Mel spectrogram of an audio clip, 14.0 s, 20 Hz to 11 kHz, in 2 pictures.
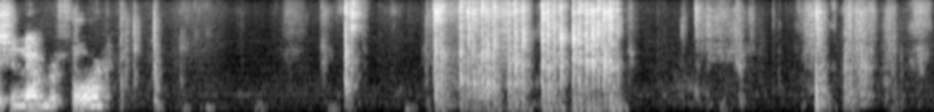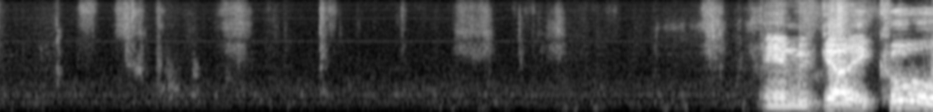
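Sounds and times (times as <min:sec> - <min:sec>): packaging crinkling and rustling: 0:02.4 - 0:06.8.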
